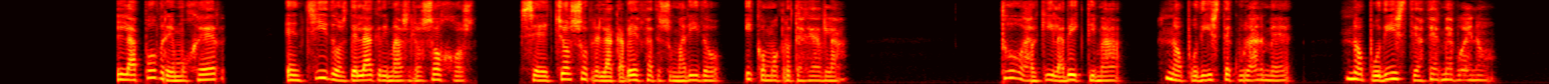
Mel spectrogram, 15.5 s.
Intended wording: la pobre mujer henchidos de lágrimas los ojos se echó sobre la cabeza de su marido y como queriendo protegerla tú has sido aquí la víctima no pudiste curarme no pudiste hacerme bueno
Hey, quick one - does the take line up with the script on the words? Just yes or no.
no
